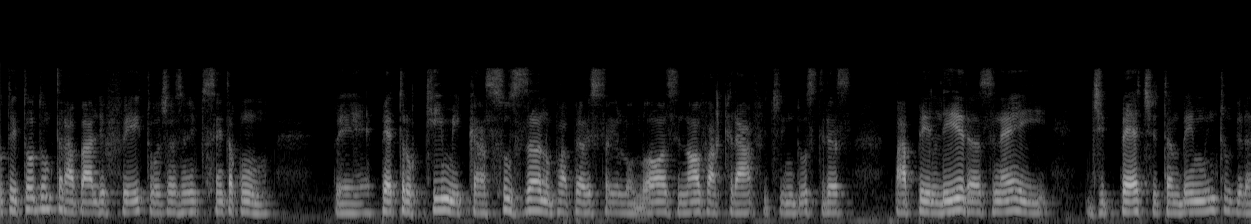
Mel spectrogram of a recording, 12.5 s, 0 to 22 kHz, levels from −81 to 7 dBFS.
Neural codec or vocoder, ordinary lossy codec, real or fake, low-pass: none; MP3, 64 kbps; real; 7.2 kHz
